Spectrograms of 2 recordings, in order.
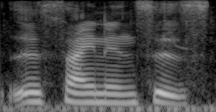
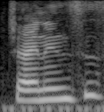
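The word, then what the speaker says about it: chinensis: name होता है लीची साइनसिस ठीक है चाइंसेस पढ़िए या साइनसिस पढ़िए कुछ भी पढ़ सकते हैं आप लीची चाइंसेस चाइनीसस हमारा प्रोनाउंस एशन सही है तो चाइनीसस ही बोलिए इसको तो बोटेनिकल नेम जो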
